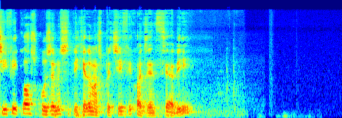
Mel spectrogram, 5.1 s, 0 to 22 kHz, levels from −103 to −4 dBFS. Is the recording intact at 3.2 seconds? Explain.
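No. From 2.84 to 3.21 s there is an echo leak, a very faint copy of the speech trailing about 286 ms behind, likely from a far-end echo canceller letting loudspeaker pickup through. On a spectrogram it shows as weak, delayed duplicate harmonic traces.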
